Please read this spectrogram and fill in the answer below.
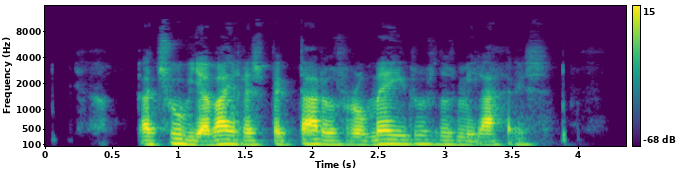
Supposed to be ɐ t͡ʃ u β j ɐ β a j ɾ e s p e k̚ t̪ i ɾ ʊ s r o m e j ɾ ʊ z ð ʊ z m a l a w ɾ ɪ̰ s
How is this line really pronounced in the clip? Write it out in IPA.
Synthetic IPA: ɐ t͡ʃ u β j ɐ β a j r e s p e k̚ t̪ a ɾ ʊ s r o m e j ɾ ʊ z ð ʊ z m i l a ɣ ɾ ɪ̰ s

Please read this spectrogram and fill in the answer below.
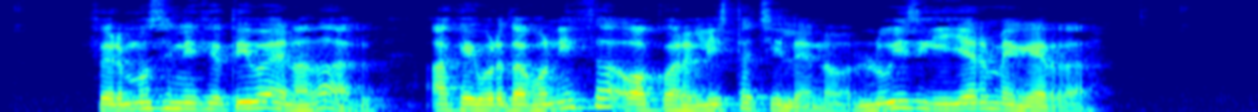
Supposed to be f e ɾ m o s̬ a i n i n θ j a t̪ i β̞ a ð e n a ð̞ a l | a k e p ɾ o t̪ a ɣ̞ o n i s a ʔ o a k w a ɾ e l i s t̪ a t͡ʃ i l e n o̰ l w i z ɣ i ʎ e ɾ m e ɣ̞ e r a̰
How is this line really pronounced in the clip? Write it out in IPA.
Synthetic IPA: f e ɾ m o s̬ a i n i θ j a t̪ i β̞ a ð e n a ð̞ a l | a k e p ɾ o t̪ a ɣ̞ o n i θ a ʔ o a k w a ɾ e l i s t̪ a t͡ʃ i l e n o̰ l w i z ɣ i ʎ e ɾ m e ɣ̞ e r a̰

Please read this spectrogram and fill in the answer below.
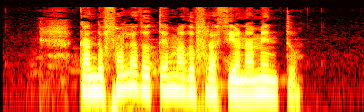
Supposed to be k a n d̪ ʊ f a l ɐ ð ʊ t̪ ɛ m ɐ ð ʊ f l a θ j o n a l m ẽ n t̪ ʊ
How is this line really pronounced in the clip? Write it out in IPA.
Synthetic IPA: k a n d̪ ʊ f a l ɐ ð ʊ t̪ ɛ m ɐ ð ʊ f ɾ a θ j o n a m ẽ n t̪ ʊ

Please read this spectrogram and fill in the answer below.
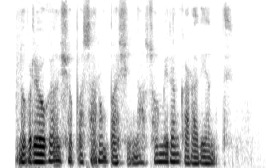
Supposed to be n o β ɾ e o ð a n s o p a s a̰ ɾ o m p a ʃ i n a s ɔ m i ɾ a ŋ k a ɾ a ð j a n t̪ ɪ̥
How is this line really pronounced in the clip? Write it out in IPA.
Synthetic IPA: n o β ɾ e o ɣ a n ʃ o p a s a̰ ɾ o m p a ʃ i n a s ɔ m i ɾ a ŋ k a ɾ a ð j a n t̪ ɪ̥

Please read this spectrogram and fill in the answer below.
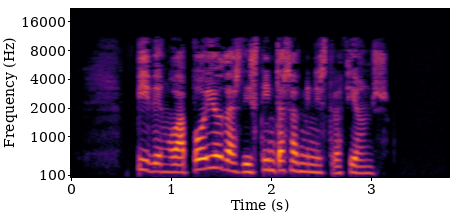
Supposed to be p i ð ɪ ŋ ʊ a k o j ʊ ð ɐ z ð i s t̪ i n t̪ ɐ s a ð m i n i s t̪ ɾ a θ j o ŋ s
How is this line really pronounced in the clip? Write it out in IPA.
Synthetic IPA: p i ð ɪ ŋ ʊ a p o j ʊ ð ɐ z ð i s t̪ i n t̪ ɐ s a ð m i n i s t̪ ɾ a θ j o ŋ s

